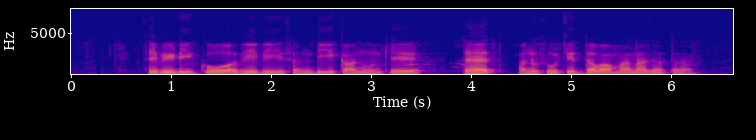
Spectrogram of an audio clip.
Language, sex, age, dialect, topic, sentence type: Hindi, male, 18-24, Kanauji Braj Bhasha, agriculture, statement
